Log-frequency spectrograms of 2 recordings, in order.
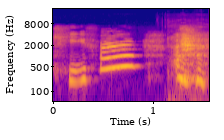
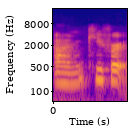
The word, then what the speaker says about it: kefir: So I learned kefir is an Americanized pronunciation. But they're both totally usable and no problem with saying either one either way.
